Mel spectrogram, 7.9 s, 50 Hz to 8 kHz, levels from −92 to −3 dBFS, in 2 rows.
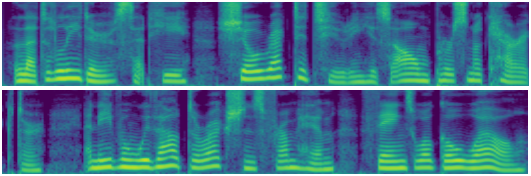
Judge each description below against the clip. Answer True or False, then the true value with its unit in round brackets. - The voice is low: False (190 Hz)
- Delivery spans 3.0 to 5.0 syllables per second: True (4.9 syllables/s)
